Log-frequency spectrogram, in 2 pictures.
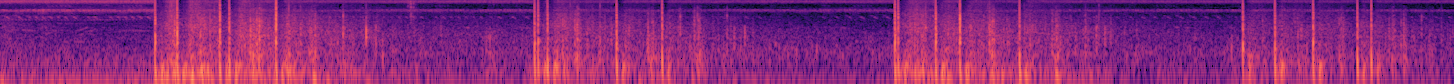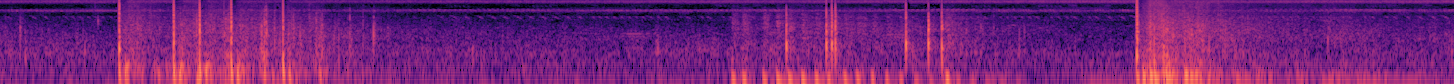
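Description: Aerial firework shells bursting one after another, about seven times, every second and a half to two seconds. Each burst is a deep boom followed by a cluster of sharp crackles that fades out.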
